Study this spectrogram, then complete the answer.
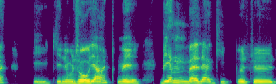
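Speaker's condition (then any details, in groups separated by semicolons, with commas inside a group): Cerebral palsy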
